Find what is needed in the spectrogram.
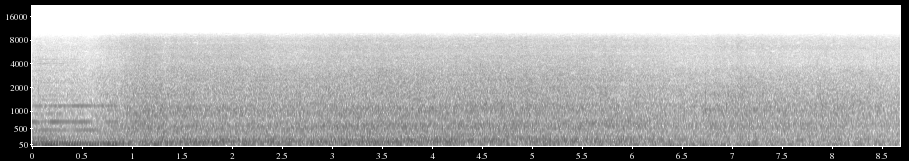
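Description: TV station ident soundtrack: held music notes over deep bass end about a second in, giving way to a steady rushing noise that slowly fades.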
